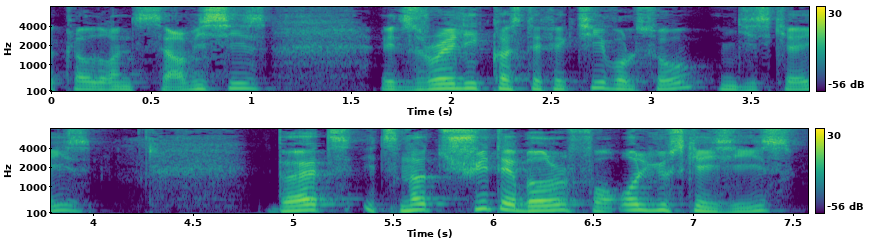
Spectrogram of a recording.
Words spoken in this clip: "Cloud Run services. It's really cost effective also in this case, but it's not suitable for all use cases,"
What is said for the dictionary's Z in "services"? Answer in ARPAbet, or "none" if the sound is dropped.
Z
